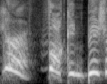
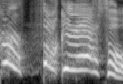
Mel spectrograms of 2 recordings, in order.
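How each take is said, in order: First: High, loud mock yell of the man; mocking shout. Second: Very high, loud, fast yell; furious shout. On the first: Man at the gas station yelling at her, high mock shout. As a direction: fling the insult back high and loud. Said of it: "he's like". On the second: Retold or imitated. She yells back at the rude driver, high furious shout. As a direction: scream the insult right back. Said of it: "I'm like".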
